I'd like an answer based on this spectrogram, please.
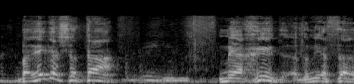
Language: Hebrew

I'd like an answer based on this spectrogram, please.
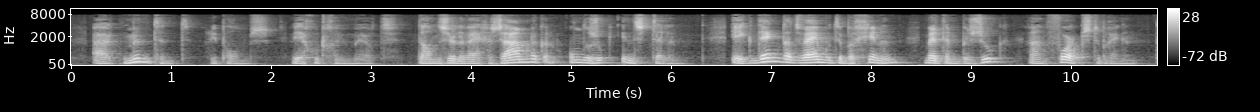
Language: Dutch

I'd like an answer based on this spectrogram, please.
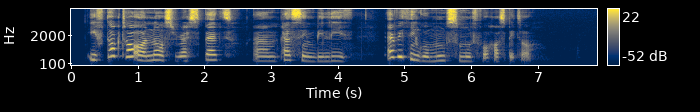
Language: Nigerian Pidgin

